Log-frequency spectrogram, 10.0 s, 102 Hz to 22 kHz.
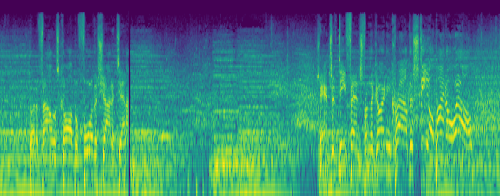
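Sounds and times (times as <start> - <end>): arena music sustained chords: 0.0 - 8.0.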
